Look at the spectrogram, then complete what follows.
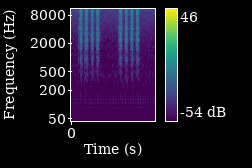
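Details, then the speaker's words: Canon EF 24-105mm f/4L IS USM lens with Err 01, mounted on the camera: quick high-pitched chirps in groups while zooming, mostly past about 50mm and gone around 35/24mm; suspected aperture assembly fault. "it has this uh annoying uh well let's say the the squirly sound when you put it on on the camera and you turn it on and you set it to something you probably can hear"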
